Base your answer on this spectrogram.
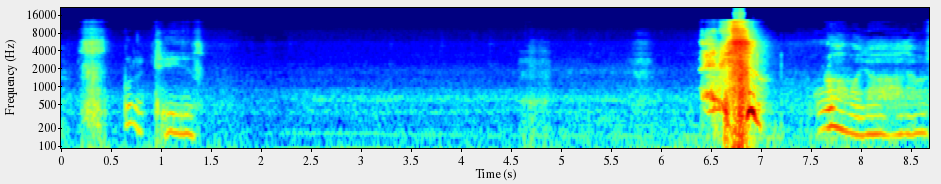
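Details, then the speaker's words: Brief vocal sounds, then a loud explosive sneeze and a voiced sigh, from a woman sneezing repeatedly in a series; a single sneeze. "Achoo! Achoo! Oh, I gotta sneeze again."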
